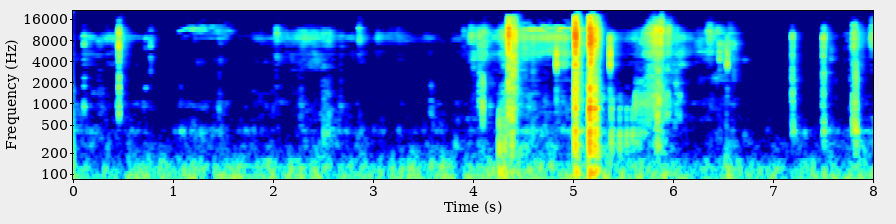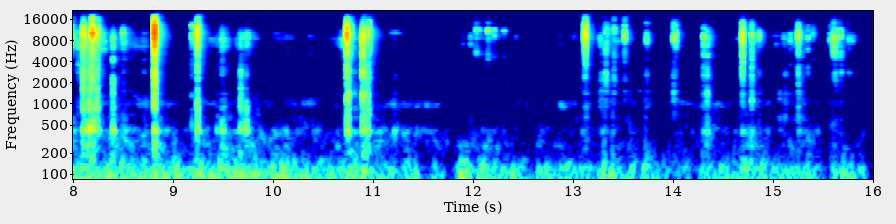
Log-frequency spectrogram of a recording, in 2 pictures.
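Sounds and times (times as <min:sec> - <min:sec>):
low steady hum: 0:00.0 - 0:16.0
plastic parts scraping: 0:04.0 - 0:06.6
small sharp plastic clicks: 0:07.2 - 0:09.8, 0:10.7 - 0:11.0, 0:13.1 - 0:15.8.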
